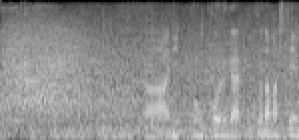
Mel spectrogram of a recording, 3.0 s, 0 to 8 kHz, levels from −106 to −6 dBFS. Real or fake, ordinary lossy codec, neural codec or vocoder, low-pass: real; none; none; 7.2 kHz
